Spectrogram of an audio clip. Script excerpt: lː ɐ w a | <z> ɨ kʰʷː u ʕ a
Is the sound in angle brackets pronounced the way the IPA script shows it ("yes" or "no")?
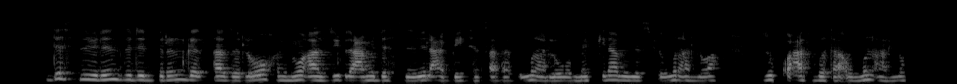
yes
